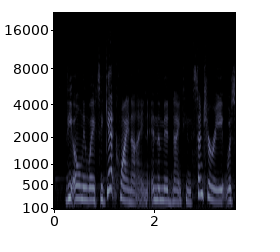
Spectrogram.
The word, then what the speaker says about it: quinine: a synthetic version of quinine if you're a British listener you're probably used to hearing that word pronounced queening rest assured I'm talking about the same thing I just have a funny accent in Perkins day quinine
